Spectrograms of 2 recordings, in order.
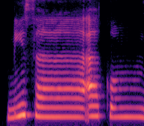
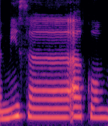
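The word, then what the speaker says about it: نساءكم: Ya, misalnya kita baca nisaakum ya, dua harakat aja itu salah. Yang betul nisaakum ya dibaca 4 sampai lima harakat ya.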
